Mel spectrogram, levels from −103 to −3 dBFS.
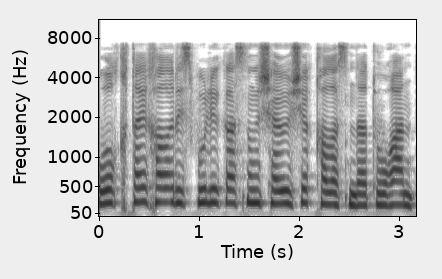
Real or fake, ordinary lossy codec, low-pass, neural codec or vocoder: real; none; 7.2 kHz; none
